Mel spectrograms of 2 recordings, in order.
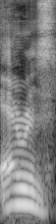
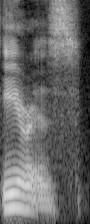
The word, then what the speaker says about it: Eras: Eras. It's an era. It could be a Midwest pronunciation.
